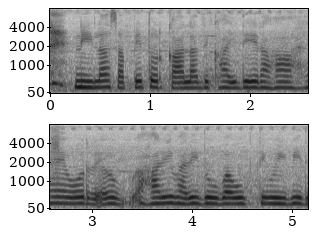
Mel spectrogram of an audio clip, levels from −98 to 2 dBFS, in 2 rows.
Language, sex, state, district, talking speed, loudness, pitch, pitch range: Hindi, female, Bihar, Jahanabad, 175 wpm, -14 LUFS, 210 Hz, 205-220 Hz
